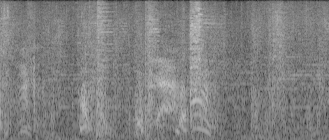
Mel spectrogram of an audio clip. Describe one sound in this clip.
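Weapons clash and strike during a fight.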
